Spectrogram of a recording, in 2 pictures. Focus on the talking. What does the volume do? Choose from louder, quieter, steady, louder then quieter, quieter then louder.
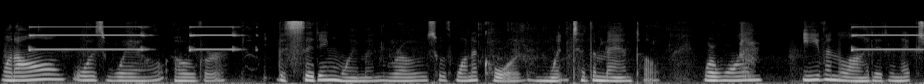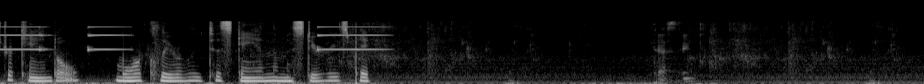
steady.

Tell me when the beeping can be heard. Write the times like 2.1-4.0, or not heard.
0.2-2.6, 8.5-10.6, 12.4-13.2.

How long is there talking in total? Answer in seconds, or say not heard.
13 s.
